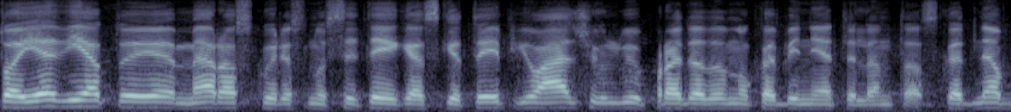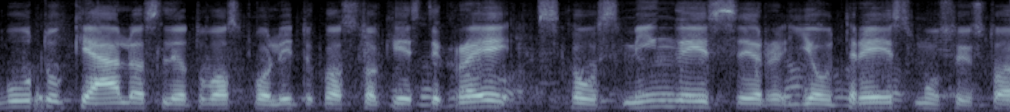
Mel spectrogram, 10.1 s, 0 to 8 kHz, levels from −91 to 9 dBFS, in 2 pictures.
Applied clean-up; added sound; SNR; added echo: neural separator model SepFormer DNS4.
